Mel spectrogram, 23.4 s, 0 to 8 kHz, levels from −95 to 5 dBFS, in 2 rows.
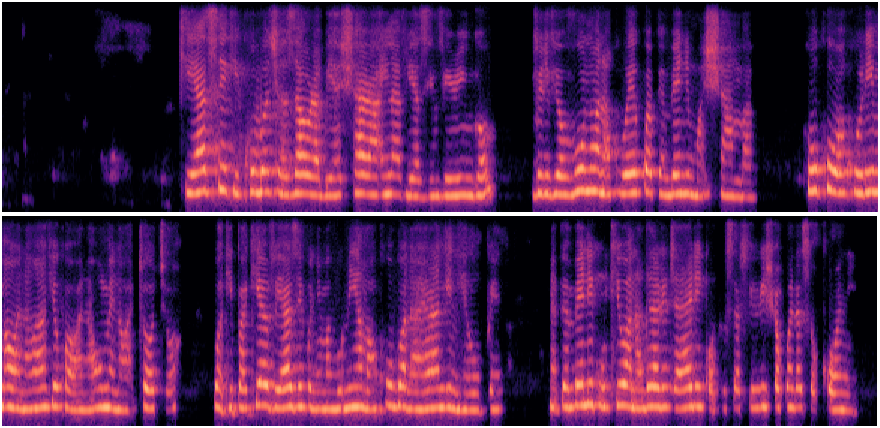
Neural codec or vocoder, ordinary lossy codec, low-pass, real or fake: codec, 24 kHz, 1.2 kbps, DualCodec; Opus, 24 kbps; 7.2 kHz; fake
